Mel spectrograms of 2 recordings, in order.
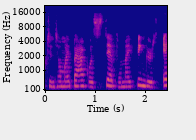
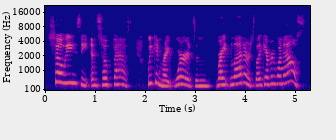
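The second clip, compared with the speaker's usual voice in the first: higher, louder eager chatter; excited students; 7 semitones higher, 4 dB louder than usual. Acted. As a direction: gush with delight. Students excited by new code.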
